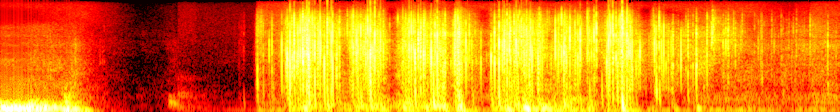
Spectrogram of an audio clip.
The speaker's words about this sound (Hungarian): kinyit egy MSG-s zacskót, és ki fogja önteni valamibe.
